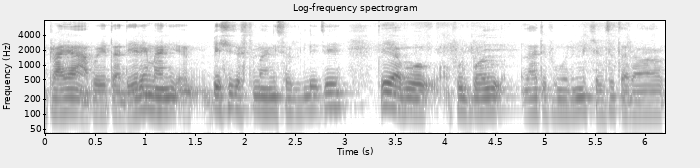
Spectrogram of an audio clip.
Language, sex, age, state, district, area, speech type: Nepali, male, 18-30, West Bengal, Kalimpong, rural, spontaneous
